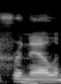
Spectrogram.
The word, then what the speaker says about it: Fresnel: Can't say Fresnel and make it all better. – Yeah, sure I can. – You and your silent S's.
